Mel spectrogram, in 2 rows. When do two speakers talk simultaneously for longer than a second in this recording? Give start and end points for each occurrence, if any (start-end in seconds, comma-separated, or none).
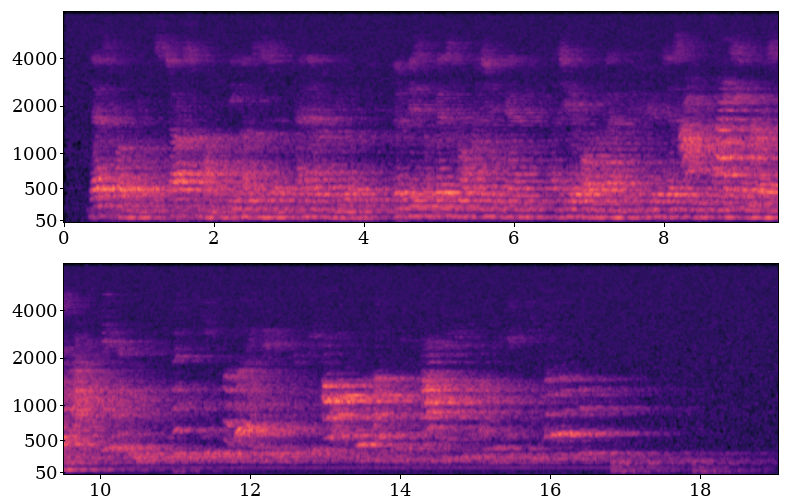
8.2-9.6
